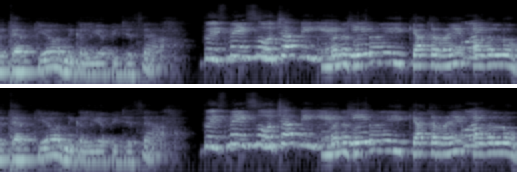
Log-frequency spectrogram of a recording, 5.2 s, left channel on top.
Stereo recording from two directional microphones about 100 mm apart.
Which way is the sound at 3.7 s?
25° left (ahead or behind).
